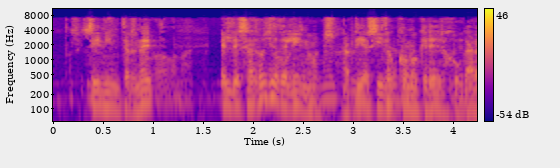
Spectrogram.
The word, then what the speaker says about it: Linux: La primera pregunta de la categoría fácil es, ¿cómo se pronuncia Linux? Bueno, yo Linux lo pronuncio Linux. Sin embargo, si fuese Linus Torvalds, no hay duda de que lo pronunciaría Linux.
